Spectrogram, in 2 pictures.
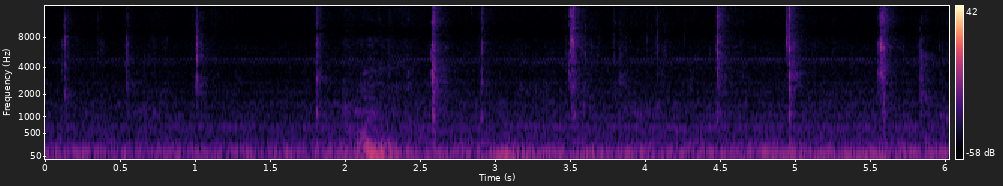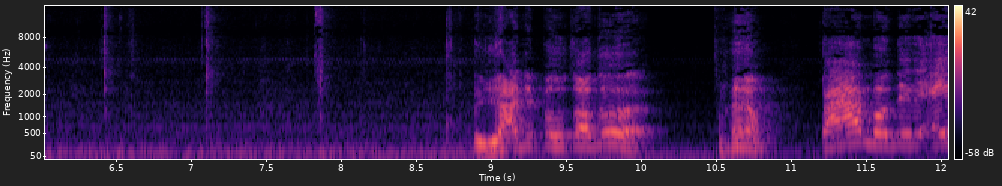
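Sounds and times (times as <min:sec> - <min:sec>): wet chewing and mouth clicks: 0:00.0 - 0:08.9.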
